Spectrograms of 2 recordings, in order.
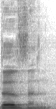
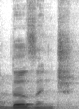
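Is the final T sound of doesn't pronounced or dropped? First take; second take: dropped; pronounced. First: The final T sound is dropped. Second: The final T sound is clearly pronounced. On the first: The speaker calls it right. "Não fale o T" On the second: The speaker calls it wrong. "Não fale o T, não é doesn't"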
